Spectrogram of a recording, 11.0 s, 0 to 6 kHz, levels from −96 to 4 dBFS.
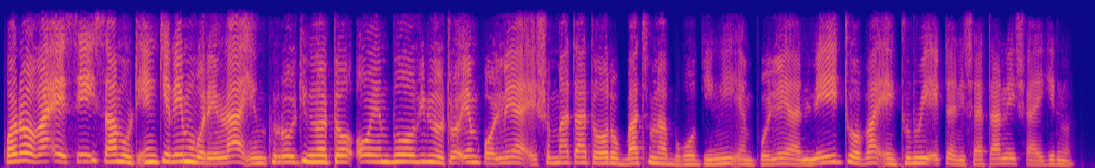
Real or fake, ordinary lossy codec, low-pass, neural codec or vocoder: fake; none; 5.4 kHz; codec, 16 kHz, 0.5 kbps, X-Codec, HuBERT features, trained on balanced general audio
